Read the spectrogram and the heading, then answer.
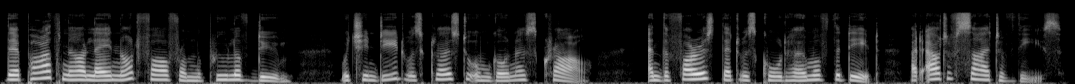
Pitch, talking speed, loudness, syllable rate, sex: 200 Hz, 190 wpm, -18 LUFS, 4.5 syllables/s, female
